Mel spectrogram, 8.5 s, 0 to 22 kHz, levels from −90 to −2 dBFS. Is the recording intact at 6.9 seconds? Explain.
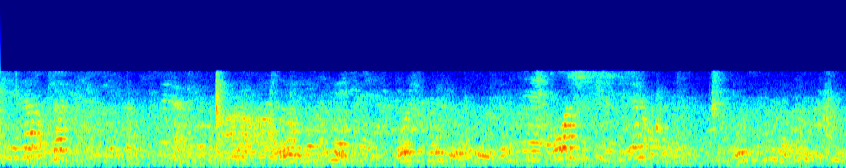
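Yes, the sound is intact at 6.9 seconds, with no audible fault at that moment.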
